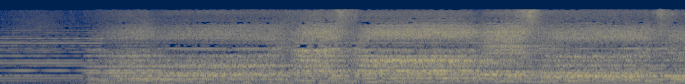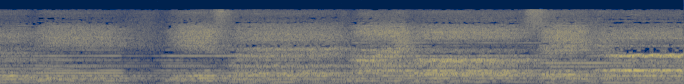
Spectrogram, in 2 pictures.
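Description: Slow choral music: a choir singing. It swells from soft held notes to full strength about a second in.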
